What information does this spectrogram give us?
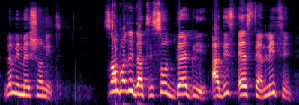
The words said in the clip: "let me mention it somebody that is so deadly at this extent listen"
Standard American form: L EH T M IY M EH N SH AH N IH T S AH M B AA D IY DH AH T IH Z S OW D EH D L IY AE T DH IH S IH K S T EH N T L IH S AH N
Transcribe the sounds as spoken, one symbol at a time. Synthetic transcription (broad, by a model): L EH T M IY M EH N SH AH N IH T S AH M B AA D IY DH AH T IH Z S OW D EH D L IY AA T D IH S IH S T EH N L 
